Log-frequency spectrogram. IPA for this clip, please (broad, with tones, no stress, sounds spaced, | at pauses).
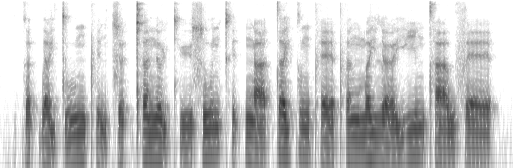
k ɐ˨ k̚ l ɐ˨˩ j t̪ uː˧ ŋ pʰ ɪ˨˩ ŋ t͡s ɵ˥ t̚ pʰ ɐ˥ n ɵ˨˩ ɥ t̪ʰ yː˨ s uː˥ n kʰ ɪ˨˥ k̚ ŋ aː˨˥ t̚ t̪ ɐ˥ j k ʊ˥ ŋ pʰ ɛː˨ pʰ ɐ˥ ŋ m ɐ˥ j l œː˨˧ j iː˥ m t̪ʰ aː˨˧ w f ɛː˨ p̚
